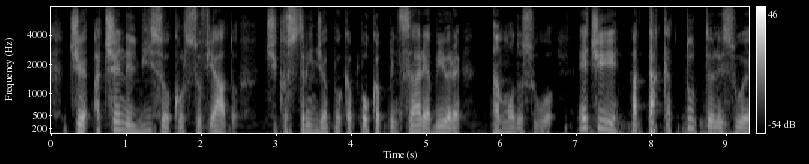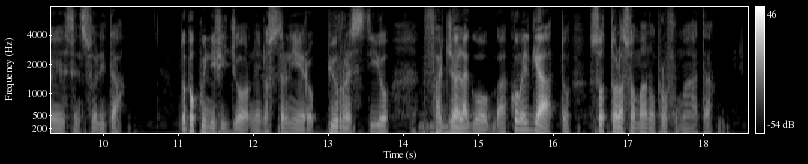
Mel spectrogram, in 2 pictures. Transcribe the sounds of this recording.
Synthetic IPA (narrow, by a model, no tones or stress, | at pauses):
t͡ʃiat͡ʃːɛnd̪eilviːzokolsofjaːt̪o | t͡ʃikost̪ɾind͡ʒeapːɔːkoapːɔːkoapːensaːɾeavːiːveɾe | amːɔːd̪osṵːo | et͡ʃːiat̪ːakːat̪ːut̪ːelesuːesensualit̪a̰ | d̪̥ɔːpokwind̪it͡ʃid͡ʒornilost̪ɾanjɛːɾʔopjurest̪iːo | fad͡ʒːalaɡɔbːakomeilɡat̪ːo | sot̪ːolasuːamaːnopɾofumaːt̪a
